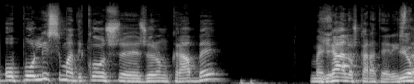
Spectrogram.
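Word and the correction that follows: Jeroen Krabbé: Ή όπω λένε οι Ολλανδοί, όπω λένε στο Άντρε, Γερόν Κραμπέ. – Έτσι είναι η προφορά.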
